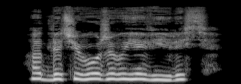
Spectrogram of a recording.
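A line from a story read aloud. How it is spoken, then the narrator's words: Calm, almost bored. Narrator (Russian): Удивительно спокойным, едва ли не скучающим голосом спросила Лите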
